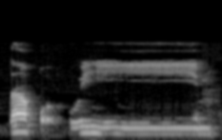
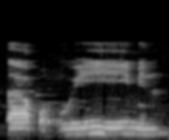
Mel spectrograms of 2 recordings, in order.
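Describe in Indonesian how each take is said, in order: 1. Kata ini berakhir dengan m mati. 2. Kata ini berakhir dengan vokal tambahan dan n. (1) "mad arid lis sukun" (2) "tidak dibaca taqwimin"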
